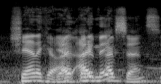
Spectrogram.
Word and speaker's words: Shaniko: Shaniko. Shaniko.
